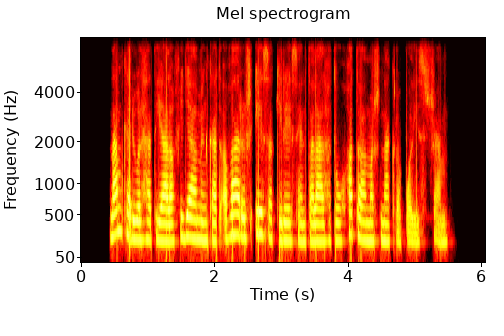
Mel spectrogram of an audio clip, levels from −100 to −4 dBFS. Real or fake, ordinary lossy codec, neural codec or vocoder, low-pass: real; Opus, 32 kbps; none; 7.2 kHz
